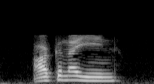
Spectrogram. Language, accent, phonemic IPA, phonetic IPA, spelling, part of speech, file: Armenian, Eastern Armenian, /ɑknɑˈjin/, [ɑknɑjín], ակնային, adjective, Hy-ակնային.ogg
- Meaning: ocular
